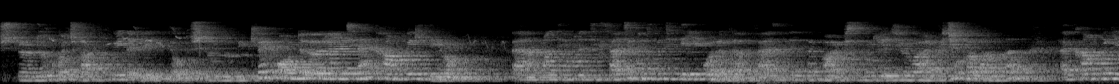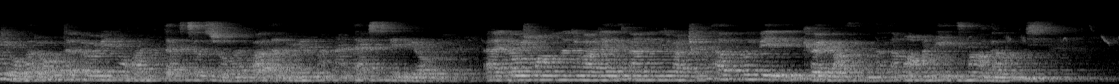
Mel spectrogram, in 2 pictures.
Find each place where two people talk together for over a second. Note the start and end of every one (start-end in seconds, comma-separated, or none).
none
